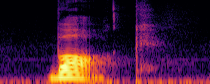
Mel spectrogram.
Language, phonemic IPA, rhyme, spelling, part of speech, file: Swedish, /bɑːk/, -ɑːk, bak, adverb / preposition / noun / verb, Sv-bak.ogg
- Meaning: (adverb) behind, at the back; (preposition) behind, 'hind; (noun) 1. behind, ass, butt 2. baking; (verb) alternative form of bakk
